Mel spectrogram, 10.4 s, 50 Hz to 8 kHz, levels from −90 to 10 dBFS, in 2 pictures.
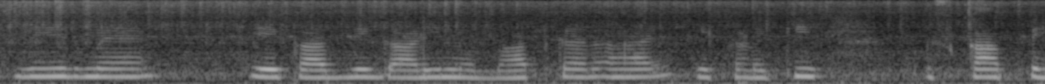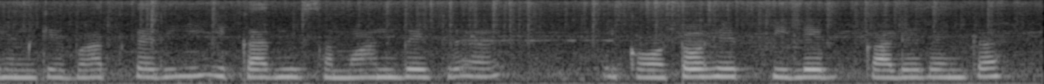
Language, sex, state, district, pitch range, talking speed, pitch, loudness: Hindi, female, Bihar, Kishanganj, 225-240 Hz, 185 wpm, 230 Hz, -32 LUFS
